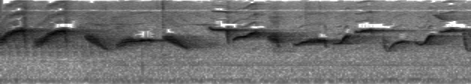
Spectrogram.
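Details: Hwamei with green-tinged eyes giving a fighting song, used to train other hwamei to sing a smooth, unharsh song; rich whistled notes slurring up and down in a continuous, rapid phrase of looping, rising and falling figures.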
